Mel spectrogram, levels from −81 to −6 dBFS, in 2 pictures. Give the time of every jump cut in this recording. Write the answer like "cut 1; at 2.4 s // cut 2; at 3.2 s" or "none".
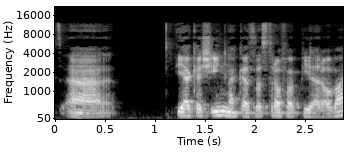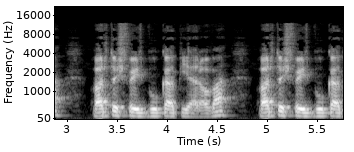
cut 1; at 4.1 s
